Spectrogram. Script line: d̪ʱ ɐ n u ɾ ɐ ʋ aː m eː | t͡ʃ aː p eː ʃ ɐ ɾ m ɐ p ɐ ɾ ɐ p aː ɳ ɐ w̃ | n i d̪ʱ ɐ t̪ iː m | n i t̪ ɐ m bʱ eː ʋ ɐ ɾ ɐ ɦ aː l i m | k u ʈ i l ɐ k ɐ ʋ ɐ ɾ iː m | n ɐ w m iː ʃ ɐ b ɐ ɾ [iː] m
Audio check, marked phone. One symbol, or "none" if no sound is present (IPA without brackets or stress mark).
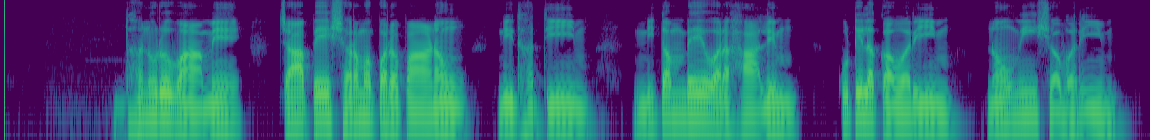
iː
